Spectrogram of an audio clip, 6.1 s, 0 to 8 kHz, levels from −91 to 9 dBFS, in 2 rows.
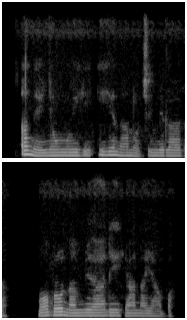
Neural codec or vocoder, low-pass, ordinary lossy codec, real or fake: none; 7.2 kHz; none; real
